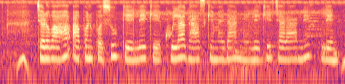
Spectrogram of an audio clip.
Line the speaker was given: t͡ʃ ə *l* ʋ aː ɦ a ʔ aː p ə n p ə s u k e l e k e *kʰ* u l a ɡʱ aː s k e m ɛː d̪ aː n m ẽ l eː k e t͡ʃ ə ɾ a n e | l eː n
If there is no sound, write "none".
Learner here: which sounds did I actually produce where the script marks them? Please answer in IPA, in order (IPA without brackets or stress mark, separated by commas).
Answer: ɽ, kʰ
